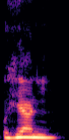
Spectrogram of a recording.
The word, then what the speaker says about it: Ohiani: How do you pronounce the name? Ohiani.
